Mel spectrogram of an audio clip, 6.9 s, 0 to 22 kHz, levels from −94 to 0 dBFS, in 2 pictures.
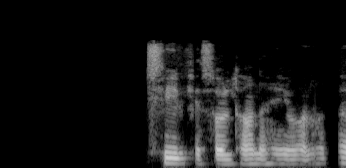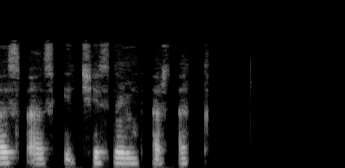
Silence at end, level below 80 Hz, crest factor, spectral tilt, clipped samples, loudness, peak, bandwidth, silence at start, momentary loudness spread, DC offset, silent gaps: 1.6 s; -70 dBFS; 20 dB; -4.5 dB/octave; under 0.1%; -29 LUFS; -12 dBFS; 8.2 kHz; 1.45 s; 14 LU; under 0.1%; 3.30-3.38 s, 3.66-3.72 s, 4.00-4.09 s, 4.88-4.93 s, 5.18-5.24 s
